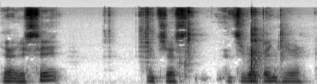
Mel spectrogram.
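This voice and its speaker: A man giving a casual hands-on demonstration at a table, talking haltingly with many fillers and self-corrections. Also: medium pitch, noisy background. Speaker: DIY video maker. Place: indoors at a table.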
